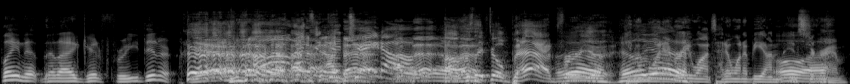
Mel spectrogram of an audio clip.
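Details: Adult male comedian with cerebral palsy; possible dysarthric speech; dysarthric speech (cerebral palsy).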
